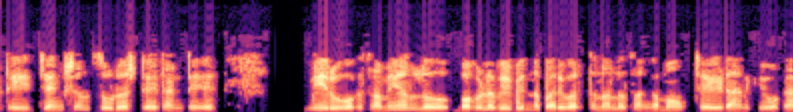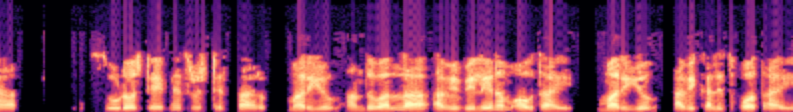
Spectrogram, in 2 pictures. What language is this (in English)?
Telugu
